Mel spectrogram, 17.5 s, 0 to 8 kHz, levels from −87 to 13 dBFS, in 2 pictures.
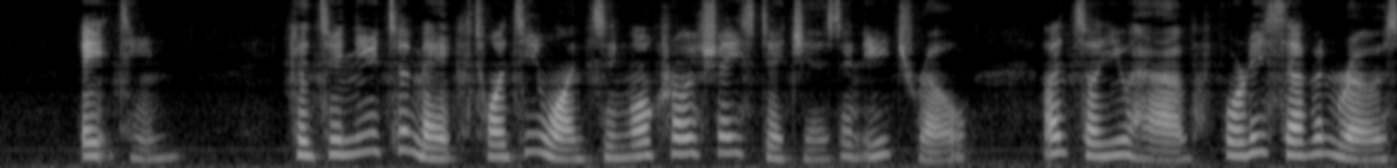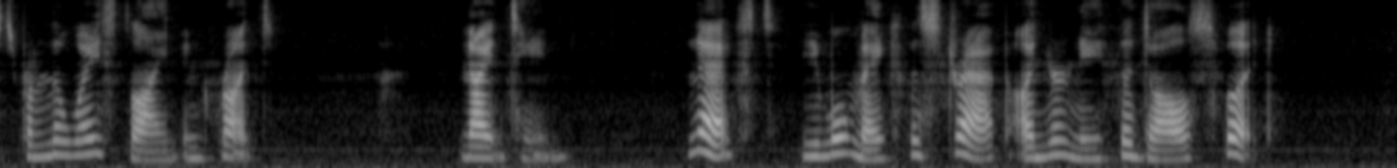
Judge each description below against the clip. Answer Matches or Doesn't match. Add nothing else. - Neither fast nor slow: Doesn't match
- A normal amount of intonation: Doesn't match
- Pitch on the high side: Matches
